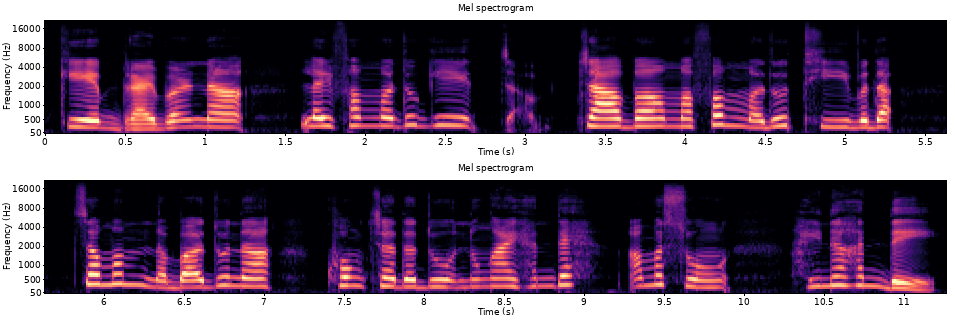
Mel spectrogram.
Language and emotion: Manipuri, disgusted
